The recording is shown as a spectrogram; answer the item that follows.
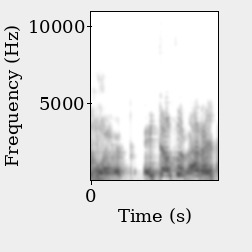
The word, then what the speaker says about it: Quip: It's pronounced Quip.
